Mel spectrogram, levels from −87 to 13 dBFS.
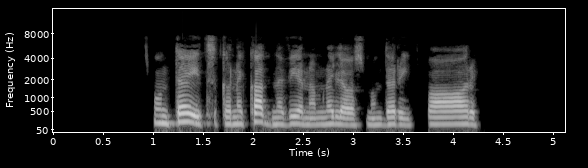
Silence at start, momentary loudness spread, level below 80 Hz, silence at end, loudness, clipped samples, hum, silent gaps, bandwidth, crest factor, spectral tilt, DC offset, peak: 1 s; 9 LU; -62 dBFS; 0.9 s; -17 LUFS; under 0.1%; none; 3.65-3.75 s; 7.8 kHz; 18 dB; -7 dB/octave; under 0.1%; 0 dBFS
